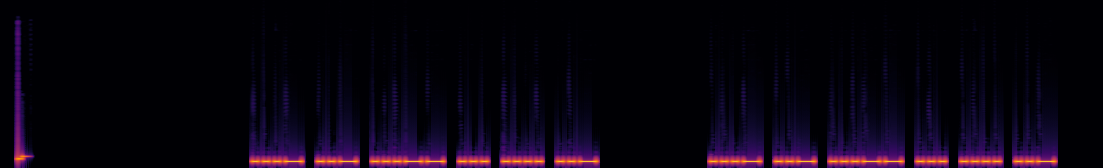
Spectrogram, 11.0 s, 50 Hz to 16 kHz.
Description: Morse code, heard as a keyed tone, about 22 wpm, 700 Hz. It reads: VU3SHU VU3SHU
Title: DXCC-100 Call Signs - 6 Characters - Repeated 2x - 22wpm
